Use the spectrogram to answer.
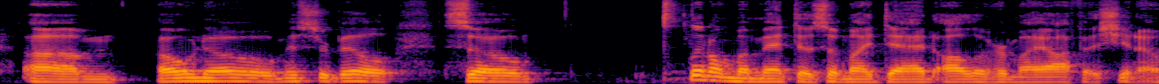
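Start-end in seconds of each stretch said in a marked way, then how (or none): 0.7-2.0 squeaking, cartoon-like voice. Remembering how the dad would do the voice; Mister Bill voice. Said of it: "He would do the voice".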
